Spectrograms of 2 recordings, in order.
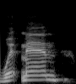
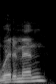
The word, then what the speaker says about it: Whiteman: skin that made you pronounce her last name as Whiteman instead of Whitman. But like either way, I'm here to say it's okay however we pronounce it. That's cute. I thank you. There's an E in there.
